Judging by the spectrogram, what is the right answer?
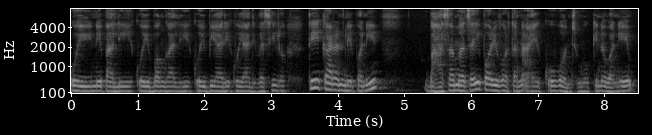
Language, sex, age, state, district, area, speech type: Nepali, female, 30-45, West Bengal, Jalpaiguri, rural, spontaneous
